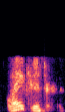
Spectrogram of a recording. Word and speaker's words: Lancaster: How do you pronounce Lancaster? I've been told it's actually Lancaster.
